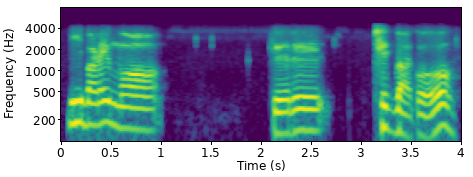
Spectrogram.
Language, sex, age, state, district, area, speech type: Nepali, male, 60+, West Bengal, Kalimpong, rural, conversation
